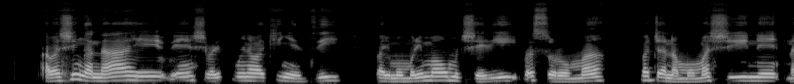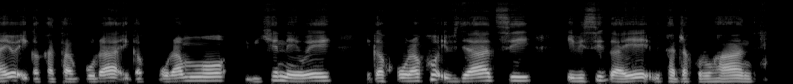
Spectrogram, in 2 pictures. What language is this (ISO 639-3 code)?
run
